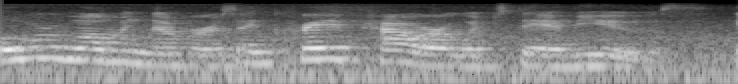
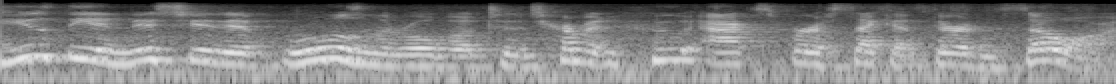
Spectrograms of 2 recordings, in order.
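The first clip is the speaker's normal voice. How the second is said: usual speaking voice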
